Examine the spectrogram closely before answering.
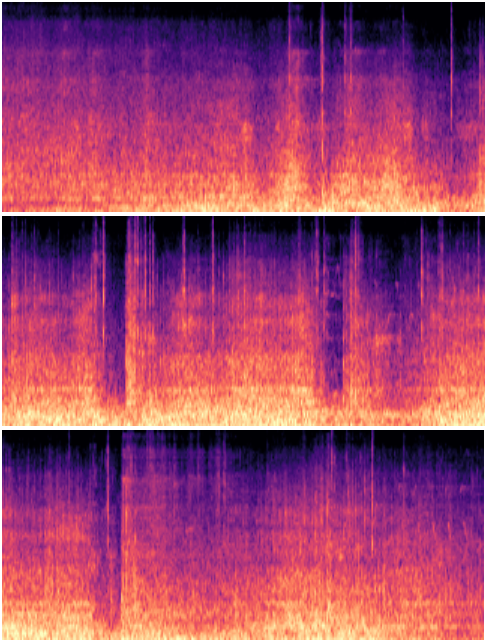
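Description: Wind rushing over the microphone and mountain bike tyres rolling over a steel grate and then sculpted concrete, with a few sharp knocks from the bike hitting bumps.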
